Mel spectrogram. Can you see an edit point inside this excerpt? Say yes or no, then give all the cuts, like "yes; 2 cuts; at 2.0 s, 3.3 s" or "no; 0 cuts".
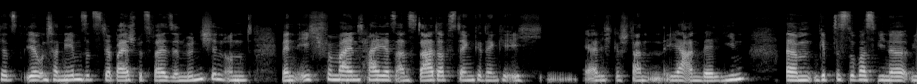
no; 0 cuts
